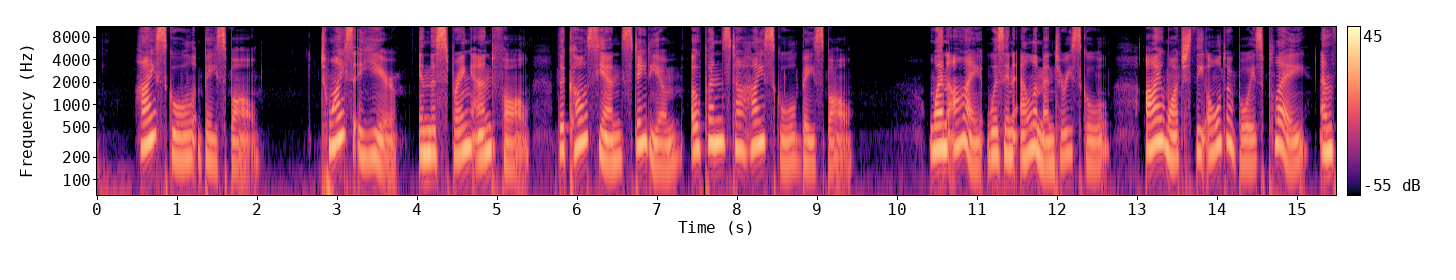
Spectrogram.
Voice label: koshien normal speed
